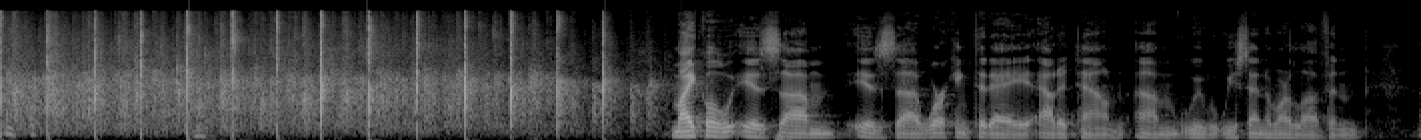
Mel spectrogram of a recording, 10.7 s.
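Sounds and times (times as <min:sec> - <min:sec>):
audience applause: 0:00.0 - 0:05.1
speech: 0:05.0 - 0:10.6.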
